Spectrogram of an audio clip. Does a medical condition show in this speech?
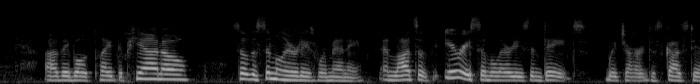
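No.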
